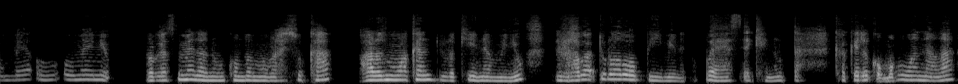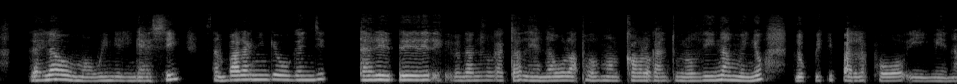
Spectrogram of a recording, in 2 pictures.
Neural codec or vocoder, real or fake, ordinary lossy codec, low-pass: codec, 16 kHz in and 24 kHz out, 0.4 kbps, LongCat-Audio-Codec, fine tuned four codebook decoder; fake; AAC, 32 kbps; 10.8 kHz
